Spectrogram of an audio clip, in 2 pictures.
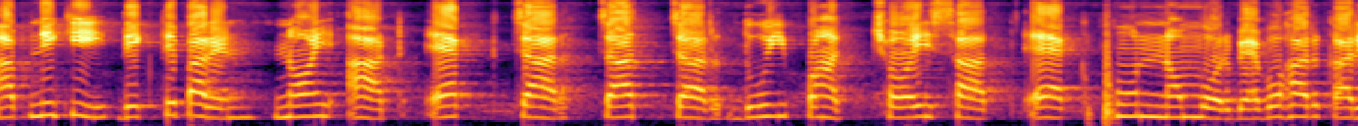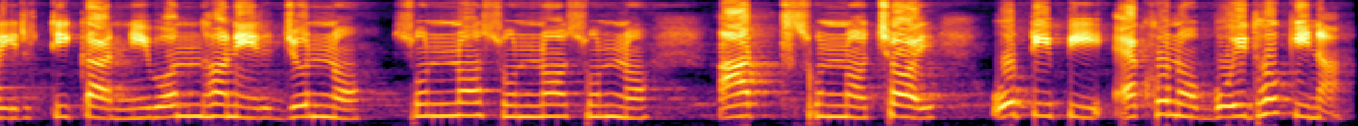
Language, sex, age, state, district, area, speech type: Bengali, female, 45-60, West Bengal, Paschim Medinipur, rural, read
